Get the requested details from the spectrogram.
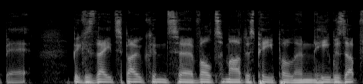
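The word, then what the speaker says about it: Woltemade: Is it Voltemade? Voltemade. What can you tell us about him other than how to pronounce his surname correctly?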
